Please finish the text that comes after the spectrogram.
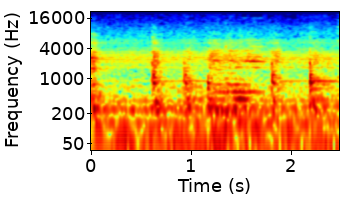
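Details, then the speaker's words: VOX AC30 C2 amp, crackling worse once warm, giving sharp irregular crackles and pops over a quiet hum when power valves are barely touched; microphonic output valves crackling. "let's just try the power valves oh aha i'm liking that with a slightest touch on that and that and that"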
